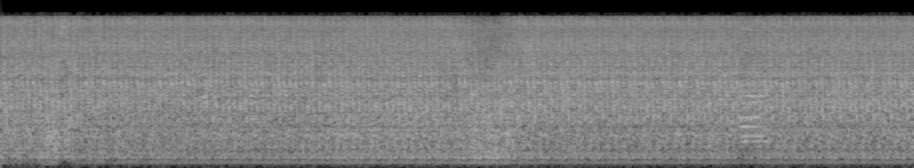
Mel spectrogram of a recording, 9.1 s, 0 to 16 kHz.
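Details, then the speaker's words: Ford 550 TLB backhoe, 3-cylinder diesel, first start after reassembly and bleeding fuel at injectors, cool breezy day: even, steady idle clatter with no misses or knocks under hiss; running good, only a small injector return-line drip. "I'm so glad that it's running good though."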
